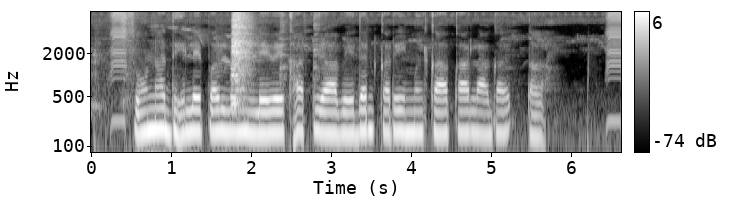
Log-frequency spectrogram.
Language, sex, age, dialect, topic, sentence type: Bhojpuri, male, 36-40, Southern / Standard, banking, question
